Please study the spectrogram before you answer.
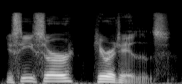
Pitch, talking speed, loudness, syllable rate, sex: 125 Hz, 200 wpm, -15 LUFS, 4.6 syllables/s, male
